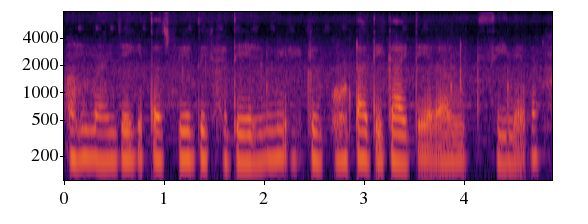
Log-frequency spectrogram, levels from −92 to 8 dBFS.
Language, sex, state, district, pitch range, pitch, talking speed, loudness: Hindi, female, Bihar, Sitamarhi, 175-190 Hz, 185 Hz, 210 wpm, -33 LUFS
